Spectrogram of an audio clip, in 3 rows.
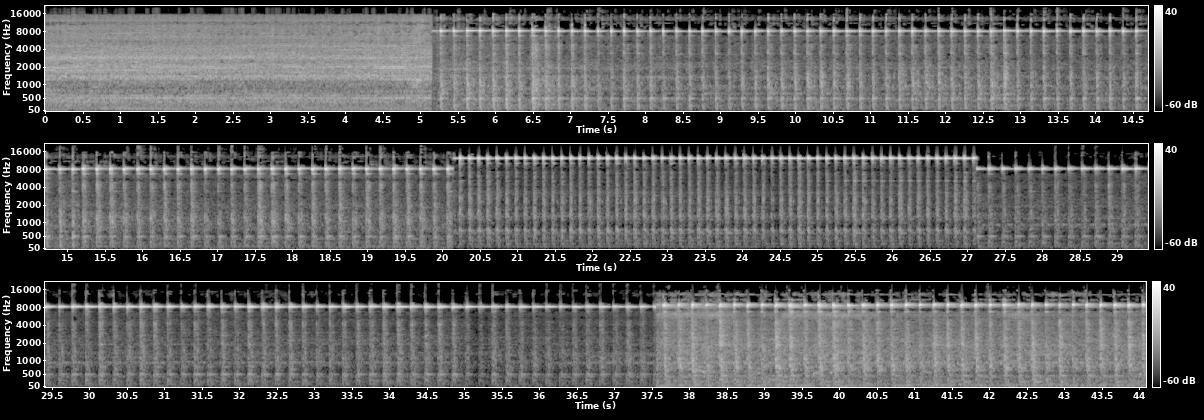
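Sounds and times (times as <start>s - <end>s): hammering on metal: 33.4s - 44.0s.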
